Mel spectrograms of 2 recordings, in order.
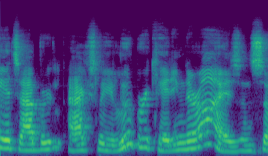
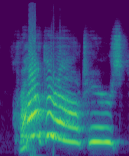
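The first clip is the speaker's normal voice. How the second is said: high, loud puppet asking "Crocodile tears?"; 14 semitones higher, 6 dB louder than usual. Acted. Puppet Troy repeats the new phrase.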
